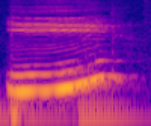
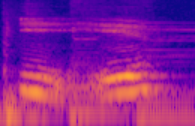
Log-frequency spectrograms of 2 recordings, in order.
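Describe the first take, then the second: First: The syllable is said with the second tone. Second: The syllable is said with the third tone.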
